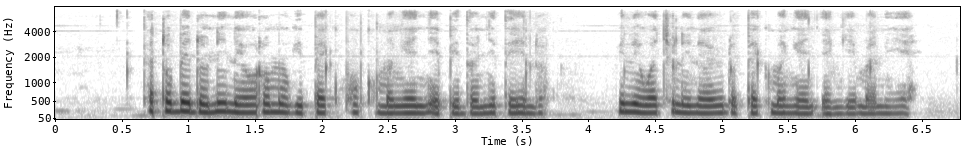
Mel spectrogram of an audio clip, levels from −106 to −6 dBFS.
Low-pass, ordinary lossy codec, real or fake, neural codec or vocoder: 7.2 kHz; none; real; none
